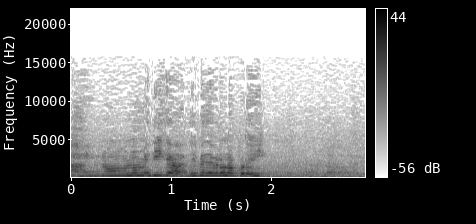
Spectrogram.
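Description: A young woman speaks in an animated voice close by.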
